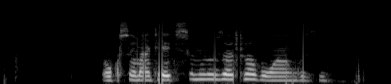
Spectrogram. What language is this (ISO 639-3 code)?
lug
